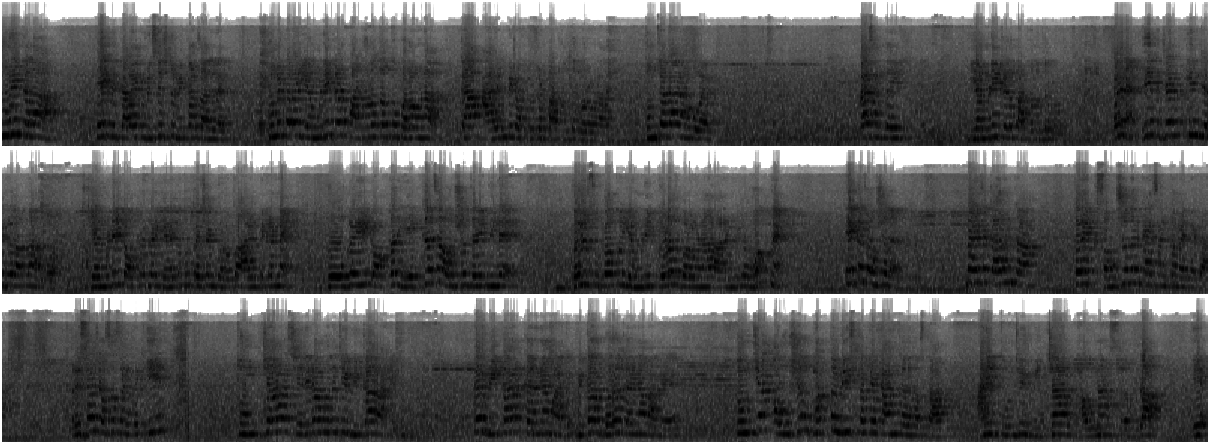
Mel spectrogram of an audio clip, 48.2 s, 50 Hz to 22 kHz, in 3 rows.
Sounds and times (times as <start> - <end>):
Narration, monologue: 0.0 - 48.2.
